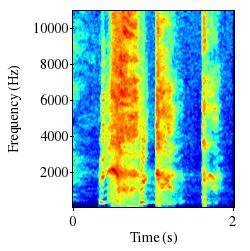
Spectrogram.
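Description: A man coughing three times into his hand, the first cough the longest and loudest.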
